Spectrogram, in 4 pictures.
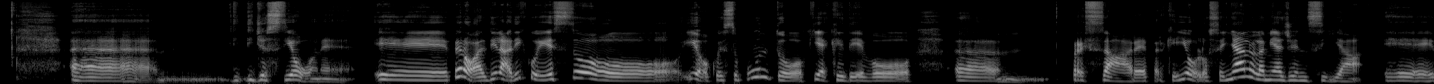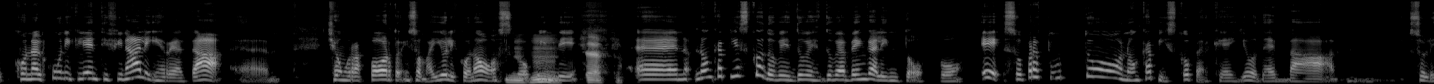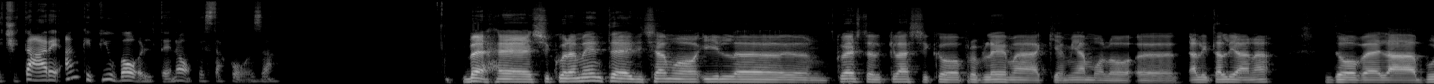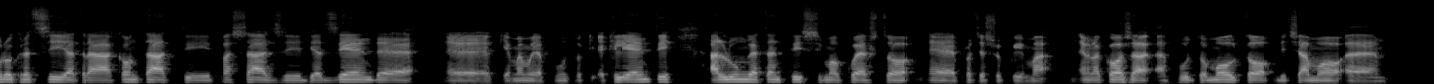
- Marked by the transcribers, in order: drawn out: "ehm"; drawn out: "questo"; tapping; other background noise; drawn out: "il"
- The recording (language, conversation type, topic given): Italian, advice, Come posso superare l’imbarazzo nel monetizzare o nel chiedere il pagamento ai clienti?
